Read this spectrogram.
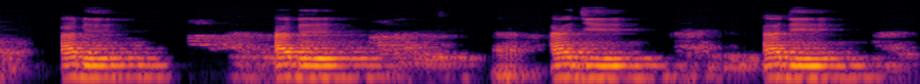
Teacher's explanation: Adapun qalqalahnya huruf tipis ba, jim dan dal ya, ba, jim, dal ini seperti suara e. Coba. Ade, ade, aji, ade.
